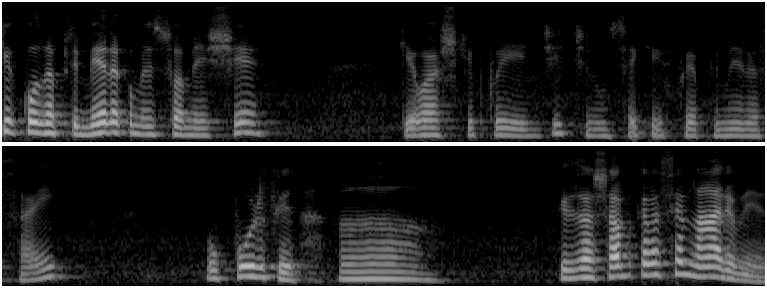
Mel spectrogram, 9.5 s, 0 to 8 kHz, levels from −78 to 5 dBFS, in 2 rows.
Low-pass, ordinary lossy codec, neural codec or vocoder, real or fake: 7.2 kHz; none; none; real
